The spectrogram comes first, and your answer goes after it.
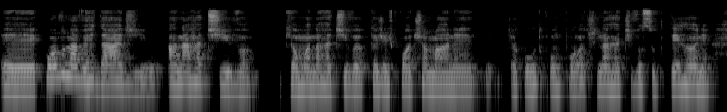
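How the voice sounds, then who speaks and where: A woman with a Brazilian accent speaks at a fairly low pitch with ordinary pitch variation over a quiet background. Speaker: researcher. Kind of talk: academic conference talk. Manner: slow; halting.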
